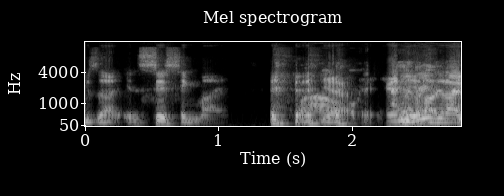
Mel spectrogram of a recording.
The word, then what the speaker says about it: Insixiengmay: calls me and my last name is insisting M yeah and the reason I butchered it is because I know people with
